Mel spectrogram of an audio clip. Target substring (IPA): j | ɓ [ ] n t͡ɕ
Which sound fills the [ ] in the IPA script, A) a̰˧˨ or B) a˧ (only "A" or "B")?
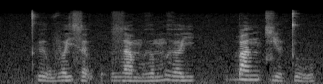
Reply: B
